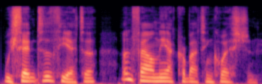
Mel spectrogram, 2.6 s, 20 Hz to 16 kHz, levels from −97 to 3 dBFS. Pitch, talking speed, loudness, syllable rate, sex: 150 Hz, 250 wpm, -18 LUFS, 6.6 syllables/s, male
